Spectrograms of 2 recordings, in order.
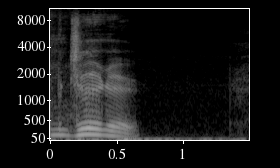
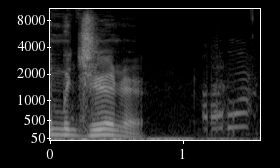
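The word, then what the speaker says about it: Mjolnir: first major stop stop it's not m Maj it's majer do you know how it's spelled it spells majer shush maer if you if you if you follow Halo follower you have to say mauner maer how many people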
